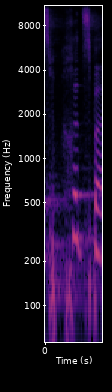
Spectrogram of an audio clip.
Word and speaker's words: chutzpah: But anyways, other synonyms, if you're still confused what chutzpah, that's how you say it actually. It's like a throat clearing thing, kind of like croissant.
